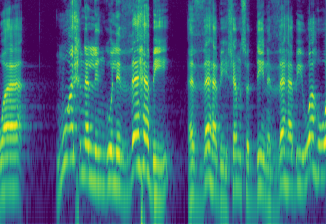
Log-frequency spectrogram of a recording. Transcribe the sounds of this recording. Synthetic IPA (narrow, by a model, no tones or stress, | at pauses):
wɪ | muːʔɪħnalːinɡuːlɪðːaɦabi | ʔɪðːaɦabiʃamsɪd̪ːiːnɪðːaɦabiwɪɦ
